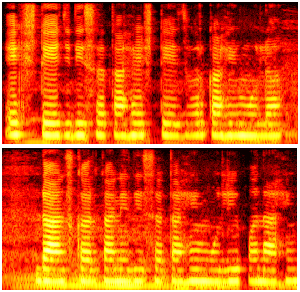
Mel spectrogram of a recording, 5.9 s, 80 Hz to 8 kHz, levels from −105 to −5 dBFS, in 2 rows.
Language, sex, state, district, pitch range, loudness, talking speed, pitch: Marathi, female, Maharashtra, Mumbai Suburban, 200-205 Hz, -22 LUFS, 140 wpm, 205 Hz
